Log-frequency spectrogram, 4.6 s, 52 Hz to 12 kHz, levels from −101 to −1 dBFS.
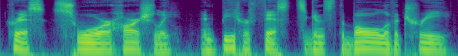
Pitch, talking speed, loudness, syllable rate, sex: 90 Hz, 170 wpm, -19 LUFS, 3.8 syllables/s, male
